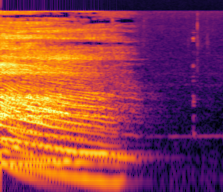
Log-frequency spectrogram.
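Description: A cappella vocal ensemble singing a downward glissando, several voices sliding down in pitch together, then breaking off about a second and a half in.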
